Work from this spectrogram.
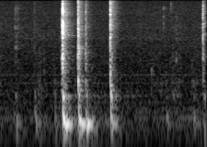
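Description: Kamen Rider Saber DX King of Arthur WonderRide Book toy, a plastic book being opened and pressed, giving a quick cluster of sharp, close plastic clicks, roughly four distinct snaps within a second or so, with no talk.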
